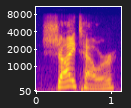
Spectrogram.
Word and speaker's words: Shytower: And the fact that it is Shy Tower, because you know that you probably would have moved that T to the first syllable if you hadn't have.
